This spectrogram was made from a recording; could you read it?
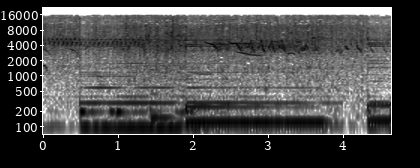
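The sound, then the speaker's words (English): Birds chirp and twitter softly in the background over a steady, low droning tone, like a calm ambient soundscape, with no voices. “Allow your thoughts to float as the birds chirp.”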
